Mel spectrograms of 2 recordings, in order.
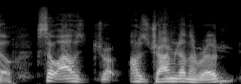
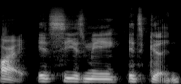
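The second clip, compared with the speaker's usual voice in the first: plain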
